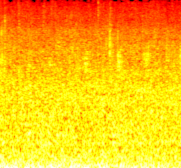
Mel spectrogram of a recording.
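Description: Rainfall in Plane Mechanic Simulator keeps up a constant broadband patter on surfaces, loud and uniform with no breaks or thunder, heard alone without speech.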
